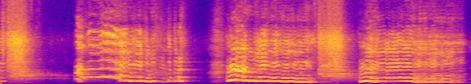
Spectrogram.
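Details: Frustrated female dog whining, unable to get at the water; three long, wavering whines, each starting higher and sliding down into a drawn-out moan, separated by a breathy exhale.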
